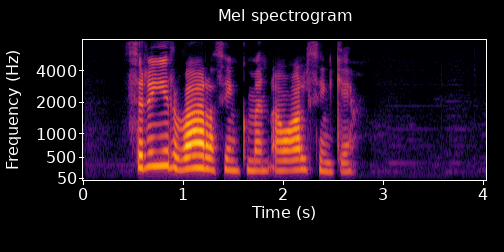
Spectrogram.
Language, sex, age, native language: Icelandic, female, 40-49, Icelandic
